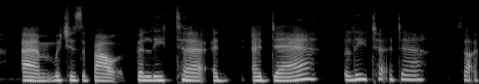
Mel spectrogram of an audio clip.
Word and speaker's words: Belita Adair: Belita Adair? Is that a correct pronunciation?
